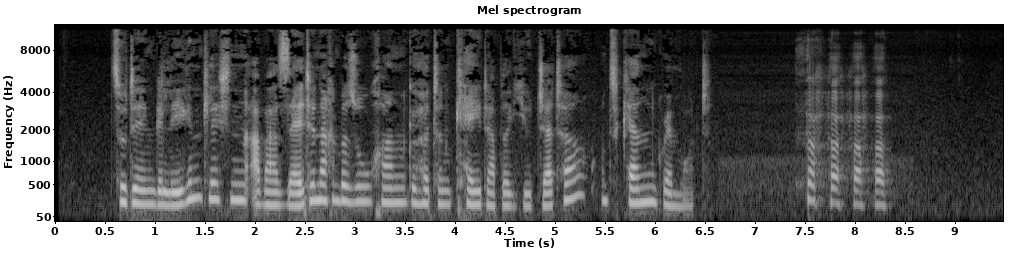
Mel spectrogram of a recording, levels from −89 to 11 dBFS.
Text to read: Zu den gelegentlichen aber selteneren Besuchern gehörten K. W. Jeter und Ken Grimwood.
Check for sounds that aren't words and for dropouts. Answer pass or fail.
fail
